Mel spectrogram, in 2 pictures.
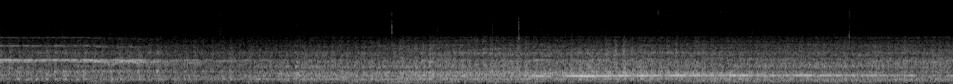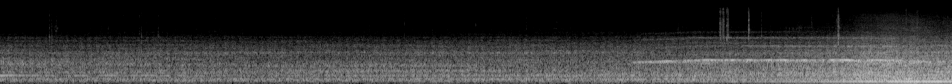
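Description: Train running, a steady rushing noise with long held high tones in the first second or so and again over the last few seconds, and a lower steady tone for a few seconds near the middle. The noise grows louder near the end.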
